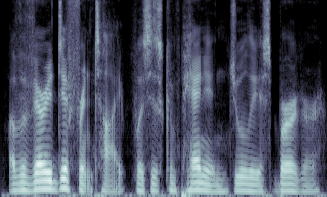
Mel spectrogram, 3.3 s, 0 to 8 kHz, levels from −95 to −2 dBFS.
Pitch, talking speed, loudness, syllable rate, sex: 100 Hz, 185 wpm, -18 LUFS, 6.0 syllables/s, male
